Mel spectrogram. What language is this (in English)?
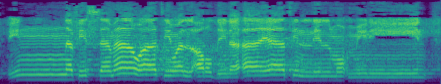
Arabic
